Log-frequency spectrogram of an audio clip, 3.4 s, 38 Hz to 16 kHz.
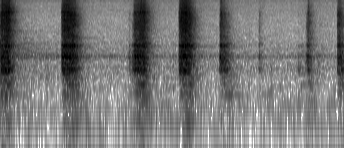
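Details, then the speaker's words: Amiga 1000 floppy drive under repair, booting AmigaDOS 1.3 from the Workbench disk; loud rasping seek bursts, about seven in under four seconds, with quiet gaps; noisy but working. "It seems the disk drive works as well which is awesome Kind of expected this not to work but there we go, AmigaDOS version 1.3"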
